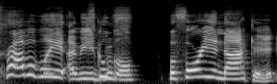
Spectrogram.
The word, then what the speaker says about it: Schuylkill: Schuylkill. Okay. I mean, it's probably, Schuylkill.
